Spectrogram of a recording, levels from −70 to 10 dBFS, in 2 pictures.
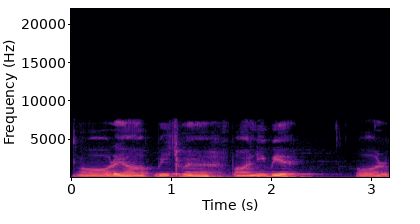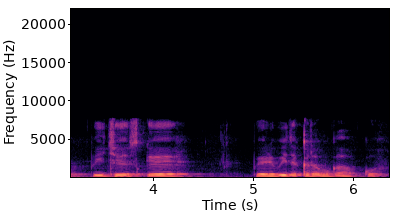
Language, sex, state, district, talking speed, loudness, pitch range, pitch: Hindi, male, Bihar, Araria, 160 wpm, -17 LUFS, 140-150 Hz, 145 Hz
